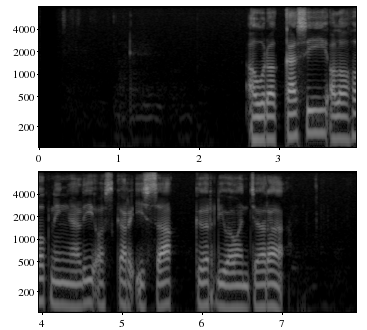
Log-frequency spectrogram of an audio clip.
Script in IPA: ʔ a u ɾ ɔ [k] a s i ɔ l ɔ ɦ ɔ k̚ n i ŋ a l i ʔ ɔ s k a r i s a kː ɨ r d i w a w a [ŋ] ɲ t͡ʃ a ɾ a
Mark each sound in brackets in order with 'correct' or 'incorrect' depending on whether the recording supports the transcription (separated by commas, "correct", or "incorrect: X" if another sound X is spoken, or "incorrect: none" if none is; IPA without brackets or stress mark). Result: correct, incorrect: none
